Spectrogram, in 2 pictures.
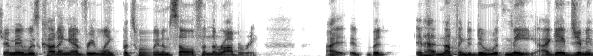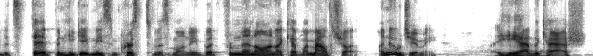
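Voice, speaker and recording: A man's voice: medium pitch, no echo. A man acting a streetwise, exasperated gangster in an amateur radio play table read.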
